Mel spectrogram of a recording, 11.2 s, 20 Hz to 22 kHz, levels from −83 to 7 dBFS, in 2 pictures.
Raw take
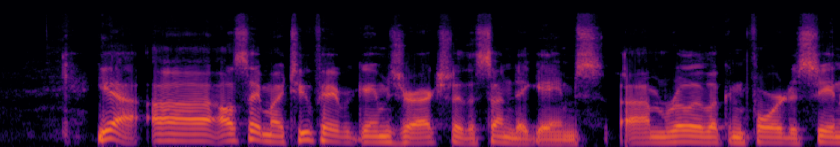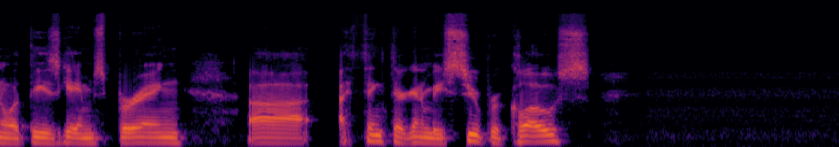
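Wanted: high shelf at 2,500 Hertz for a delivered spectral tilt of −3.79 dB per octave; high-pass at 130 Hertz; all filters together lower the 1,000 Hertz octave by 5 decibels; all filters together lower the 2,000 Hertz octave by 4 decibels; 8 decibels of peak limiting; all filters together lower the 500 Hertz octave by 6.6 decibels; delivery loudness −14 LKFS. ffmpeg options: ffmpeg -i in.wav -af "highpass=130,equalizer=frequency=500:width_type=o:gain=-7.5,equalizer=frequency=1000:width_type=o:gain=-3,equalizer=frequency=2000:width_type=o:gain=-5,highshelf=frequency=2500:gain=3.5,volume=19dB,alimiter=limit=-2.5dB:level=0:latency=1" out.wav

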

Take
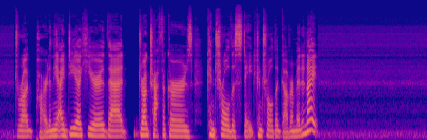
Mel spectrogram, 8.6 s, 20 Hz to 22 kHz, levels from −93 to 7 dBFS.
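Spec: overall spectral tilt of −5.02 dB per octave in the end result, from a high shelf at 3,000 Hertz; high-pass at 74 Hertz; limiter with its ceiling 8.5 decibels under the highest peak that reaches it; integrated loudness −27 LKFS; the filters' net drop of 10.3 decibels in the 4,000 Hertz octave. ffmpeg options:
ffmpeg -i in.wav -af "highpass=74,highshelf=frequency=3000:gain=-8.5,equalizer=frequency=4000:width_type=o:gain=-8,volume=5.5dB,alimiter=limit=-15.5dB:level=0:latency=1" out.wav

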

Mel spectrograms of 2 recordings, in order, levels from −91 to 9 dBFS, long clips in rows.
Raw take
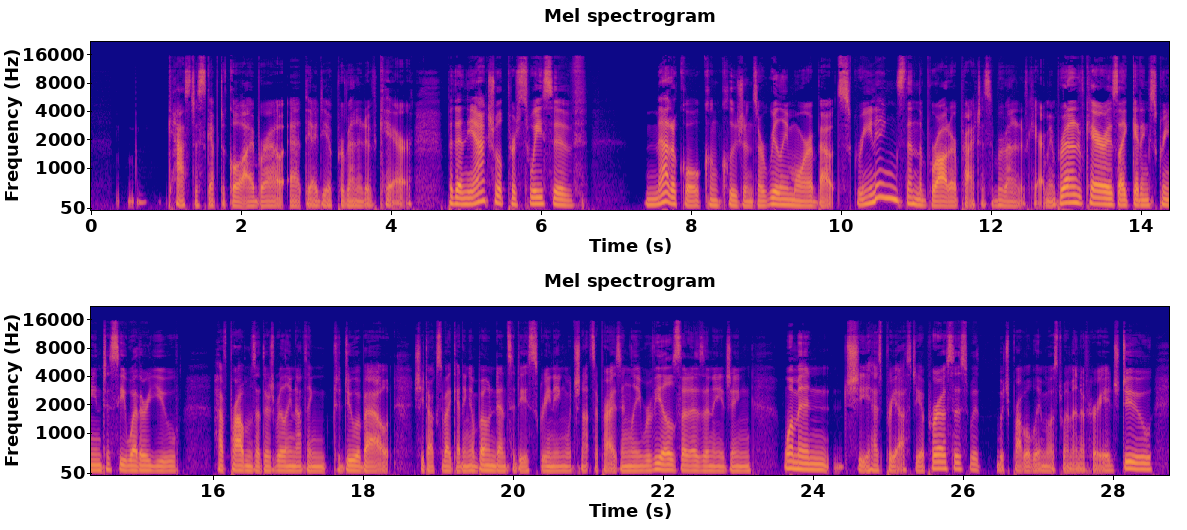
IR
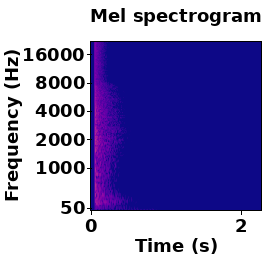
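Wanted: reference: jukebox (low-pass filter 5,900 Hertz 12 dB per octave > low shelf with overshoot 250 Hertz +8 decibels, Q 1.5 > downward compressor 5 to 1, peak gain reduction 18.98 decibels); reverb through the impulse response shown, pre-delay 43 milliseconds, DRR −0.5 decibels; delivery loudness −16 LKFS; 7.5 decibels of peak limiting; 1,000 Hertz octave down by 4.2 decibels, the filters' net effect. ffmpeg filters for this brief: -filter_complex "[0:a]equalizer=frequency=1000:width_type=o:gain=-5,alimiter=limit=-12.5dB:level=0:latency=1,asplit=2[link_01][link_02];[1:a]atrim=start_sample=2205,adelay=43[link_03];[link_02][link_03]afir=irnorm=-1:irlink=0,volume=-0.5dB[link_04];[link_01][link_04]amix=inputs=2:normalize=0,lowpass=5900,lowshelf=frequency=250:width_type=q:width=1.5:gain=8,acompressor=threshold=-27dB:ratio=5,volume=14dB"

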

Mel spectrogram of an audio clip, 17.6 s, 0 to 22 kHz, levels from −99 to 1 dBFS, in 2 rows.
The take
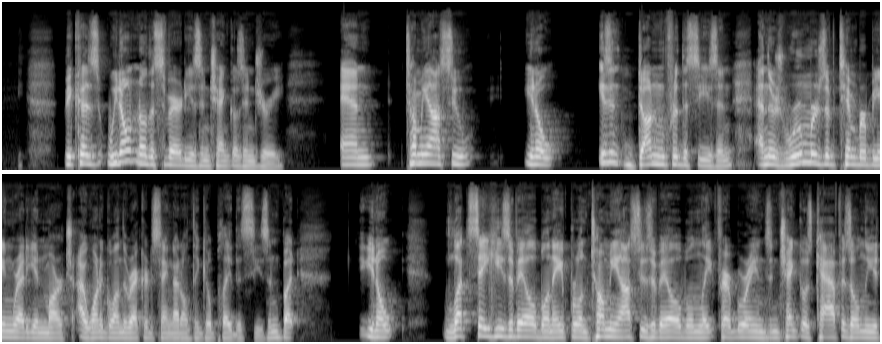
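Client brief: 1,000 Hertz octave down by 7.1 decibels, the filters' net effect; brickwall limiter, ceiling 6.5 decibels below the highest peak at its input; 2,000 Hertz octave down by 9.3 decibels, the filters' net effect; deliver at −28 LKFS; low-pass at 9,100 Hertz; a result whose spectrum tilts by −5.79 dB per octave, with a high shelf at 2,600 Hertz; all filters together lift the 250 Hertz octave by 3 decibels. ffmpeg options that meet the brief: ffmpeg -i in.wav -af "lowpass=9100,equalizer=frequency=250:width_type=o:gain=5,equalizer=frequency=1000:width_type=o:gain=-7.5,equalizer=frequency=2000:width_type=o:gain=-6,highshelf=frequency=2600:gain=-8,volume=-3.5dB,alimiter=limit=-16.5dB:level=0:latency=1" out.wav

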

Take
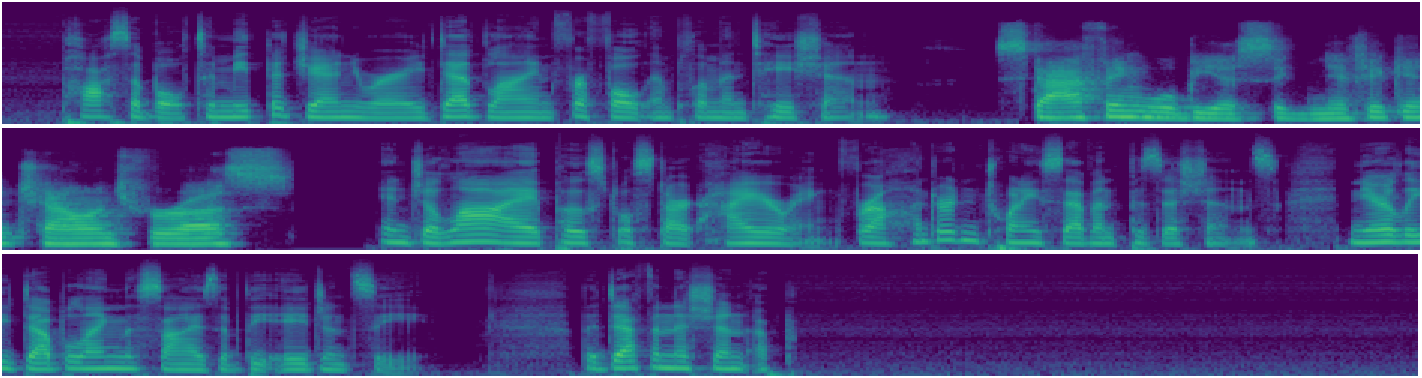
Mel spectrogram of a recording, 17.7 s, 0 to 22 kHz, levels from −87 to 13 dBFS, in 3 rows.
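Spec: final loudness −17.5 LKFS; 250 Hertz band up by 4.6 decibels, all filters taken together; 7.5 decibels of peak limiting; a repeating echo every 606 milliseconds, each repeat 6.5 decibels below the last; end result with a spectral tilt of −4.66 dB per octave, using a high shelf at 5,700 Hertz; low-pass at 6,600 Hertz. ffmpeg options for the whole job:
ffmpeg -i in.wav -af "lowpass=6600,equalizer=frequency=250:width_type=o:gain=7,highshelf=frequency=5700:gain=6.5,alimiter=limit=-13dB:level=0:latency=1,aecho=1:1:606|1212|1818|2424|3030|3636:0.473|0.222|0.105|0.0491|0.0231|0.0109,volume=6.5dB" out.wav

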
